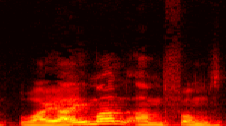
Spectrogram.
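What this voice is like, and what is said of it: Put-on Newcastle accent. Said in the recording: “I can't do any impression ... I'm just insulting everyone from Newcastle”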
